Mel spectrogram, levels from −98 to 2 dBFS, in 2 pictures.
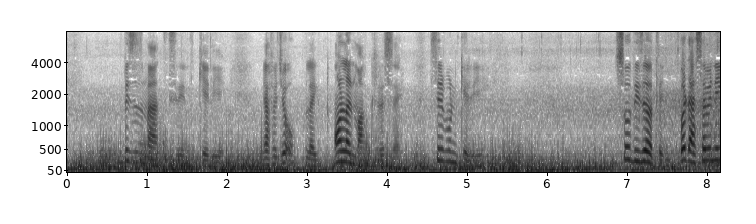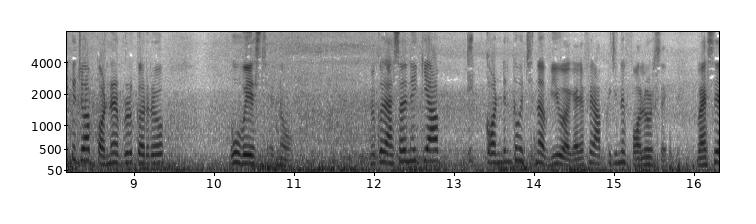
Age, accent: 20-39, native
